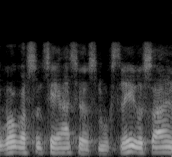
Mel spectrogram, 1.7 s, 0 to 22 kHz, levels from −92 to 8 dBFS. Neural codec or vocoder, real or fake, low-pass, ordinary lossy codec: codec, 16 kHz, 4 kbps, FreqCodec, smaller model; fake; 7.2 kHz; AAC, 96 kbps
